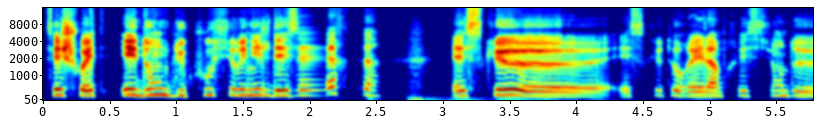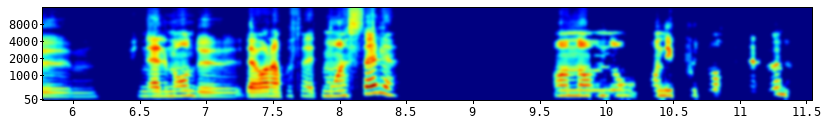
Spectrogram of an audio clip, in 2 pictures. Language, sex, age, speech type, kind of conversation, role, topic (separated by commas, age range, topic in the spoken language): French, female, 40-44, conversation, podcast, host, Quel album emporterais-tu sur une île déserte ?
